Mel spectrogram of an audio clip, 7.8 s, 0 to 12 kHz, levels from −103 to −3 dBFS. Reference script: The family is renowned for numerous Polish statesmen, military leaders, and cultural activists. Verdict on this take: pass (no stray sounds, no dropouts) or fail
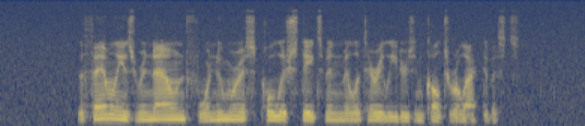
pass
